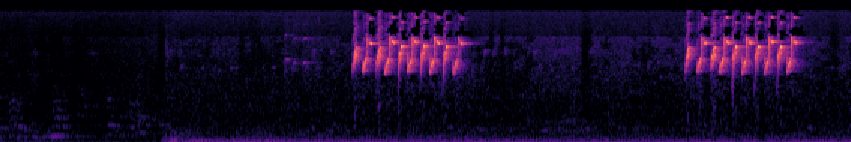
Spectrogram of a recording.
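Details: Goldfinch song played to train mules and canaries: two separate bursts of fast, high twittering trills, each about a second long, over a steady low hum.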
